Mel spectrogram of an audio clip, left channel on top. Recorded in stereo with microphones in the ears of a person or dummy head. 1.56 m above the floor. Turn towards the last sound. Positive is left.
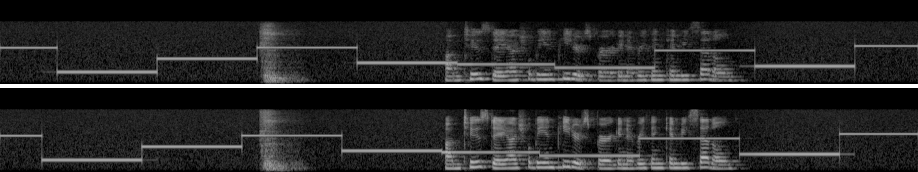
turn(degrees=-70)  # may be behind; listen again after turning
